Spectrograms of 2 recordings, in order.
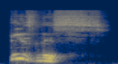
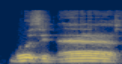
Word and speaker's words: business: A primeira sílaba é a forte. Nós estamos vendo aqui pela marcação e a pronúncia é business. Business. A, olha o som da letra. O bis buzinés, né? Buzines. Nada disso aqui. Não é português, é inglês. É business.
